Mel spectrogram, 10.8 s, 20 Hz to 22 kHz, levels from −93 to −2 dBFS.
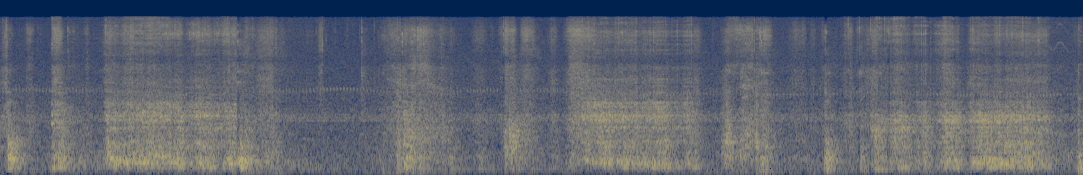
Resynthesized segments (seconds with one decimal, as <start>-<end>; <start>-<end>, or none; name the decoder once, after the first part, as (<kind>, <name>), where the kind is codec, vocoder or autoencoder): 0.0-3.1 (vocoder, BigVGAN v2); 5.6-6.6; 7.5-10.8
